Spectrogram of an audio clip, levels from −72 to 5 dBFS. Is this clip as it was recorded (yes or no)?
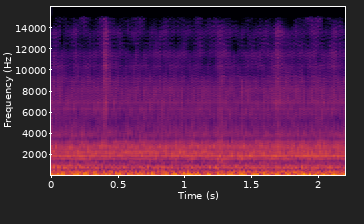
no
